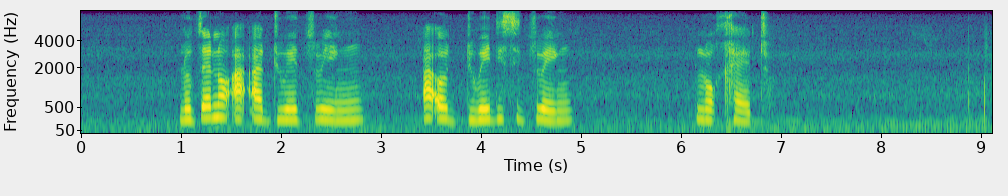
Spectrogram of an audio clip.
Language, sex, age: Tswana, female, 23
